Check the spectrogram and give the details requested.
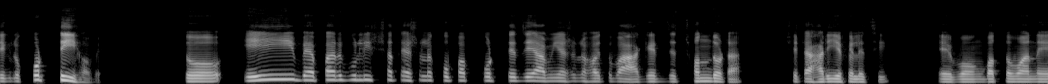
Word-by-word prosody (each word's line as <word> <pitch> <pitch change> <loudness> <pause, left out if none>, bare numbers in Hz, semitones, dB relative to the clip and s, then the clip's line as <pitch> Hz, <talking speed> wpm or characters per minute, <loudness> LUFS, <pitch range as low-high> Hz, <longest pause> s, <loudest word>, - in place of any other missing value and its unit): যেগুলো 145 0 -3
করতেই 200 -5 +6
হবে। 95 - -14 0.9
তো 140 - +4 0.6
এই 215 +3 +5 0.3
ব্যাপারগুলির 205 +1 0
সাথে 200 -1 -6
আসলে 190 +2 -7
cope 180 0 -6
up 180 - -13
করতে 175 0 -4
যে 170 - +1
আমি 155 +1 -5
আসলে 150 +1 -9
হয়তো 140 0 -4
বা 135 - +1
আগের 130 +2 -4
যে 135 - -4
ছন্দটা 145 -3 +1 0.5
সেটা - - -1
হারিয়ে 130 +1 +3
ফেলেছি 120 -3 -2 0.7
এবং 120 +1 -1 0.2
বর্তমানে 125 0 +1
145 Hz, 135 wpm, -24 LUFS, 130-190 Hz, 0.9 s, করতেই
